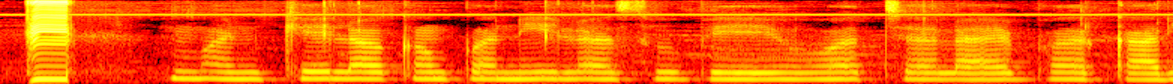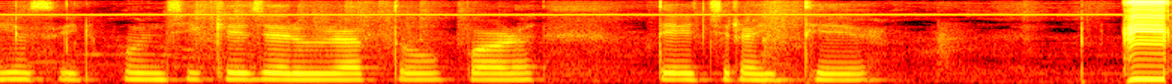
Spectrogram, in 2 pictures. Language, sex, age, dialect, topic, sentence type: Chhattisgarhi, female, 18-24, Western/Budati/Khatahi, banking, statement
